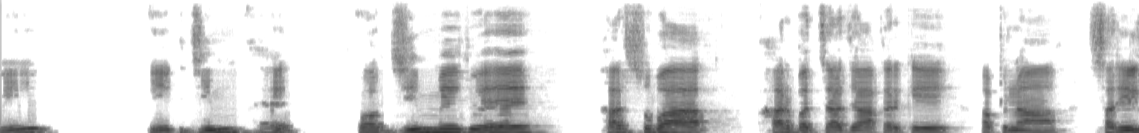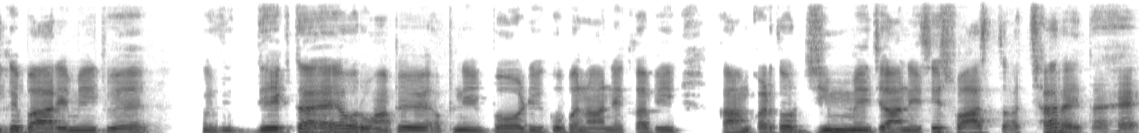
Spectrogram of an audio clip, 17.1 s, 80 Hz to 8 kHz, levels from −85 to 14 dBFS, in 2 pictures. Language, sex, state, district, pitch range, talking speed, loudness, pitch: Hindi, male, Uttarakhand, Uttarkashi, 140-160 Hz, 160 wpm, -17 LUFS, 150 Hz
